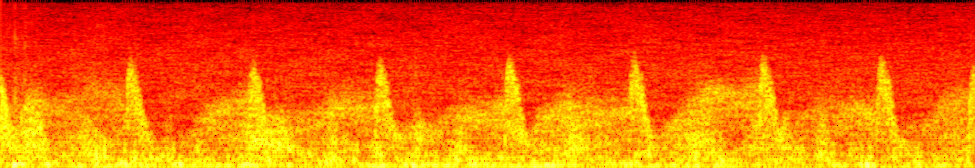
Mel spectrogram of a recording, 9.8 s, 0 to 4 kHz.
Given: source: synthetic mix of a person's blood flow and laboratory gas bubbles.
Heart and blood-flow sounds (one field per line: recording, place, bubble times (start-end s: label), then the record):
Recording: Doppler ultrasound of blood flow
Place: subclavian vein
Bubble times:
0.00-0.33 s: bubbles
From the record:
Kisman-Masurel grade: 211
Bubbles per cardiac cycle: several, 3 to 8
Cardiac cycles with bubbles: 1 to 10%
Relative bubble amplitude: barely perceptible (0.100 to 0.250)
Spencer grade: 1 (occasional bubble signal discernible with the cardiac motion signal, with majority of cardiac periods free of bubbles)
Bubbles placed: anywhere in the cardiac cycle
